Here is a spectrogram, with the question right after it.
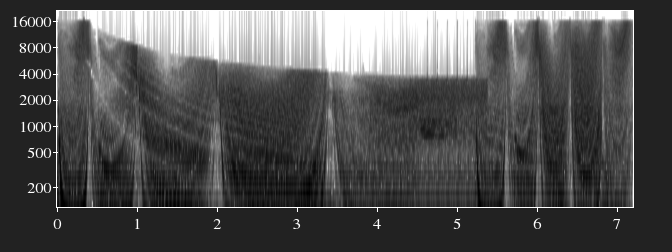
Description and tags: Sea sick
Panning, inertia, Bass, sick, wobbly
